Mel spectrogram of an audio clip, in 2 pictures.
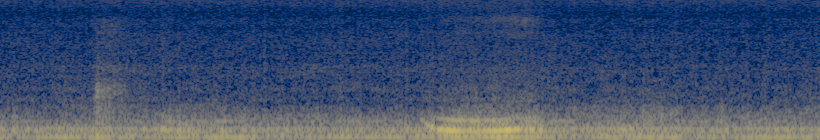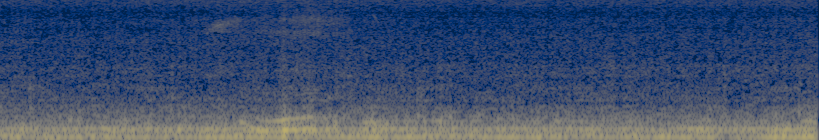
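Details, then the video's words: Persian cat asleep in a deep, cozy nap, giving soft little snores: two gentle, breathy rasps roughly three seconds apart over a steady low indoor hum. "Persian Cat Snoring Like a Baby!"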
